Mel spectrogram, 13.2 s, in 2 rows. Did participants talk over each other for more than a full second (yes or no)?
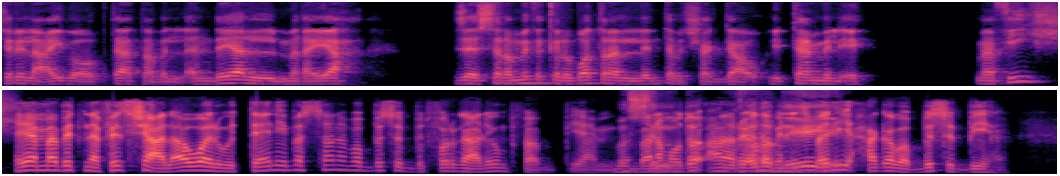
yes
